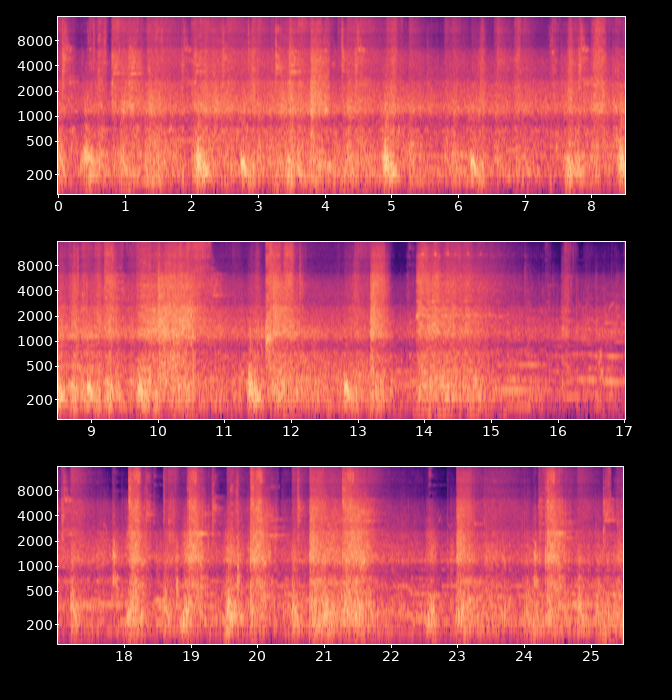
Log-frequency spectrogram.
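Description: Weapons clash and spells burst in a fast fight.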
